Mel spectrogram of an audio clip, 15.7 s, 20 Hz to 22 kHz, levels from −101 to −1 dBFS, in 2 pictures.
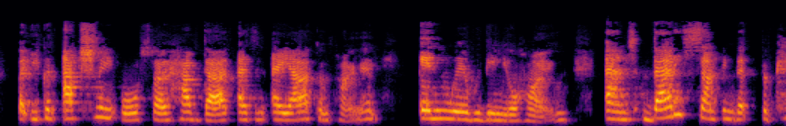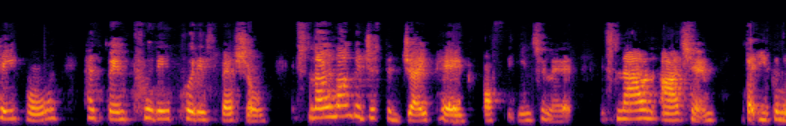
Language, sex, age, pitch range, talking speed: English, female, 30-49, 200-255 Hz, 165 wpm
